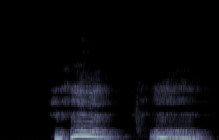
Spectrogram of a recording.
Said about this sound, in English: I mean, owl. that owl's getting talented. Some fanfare owl.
